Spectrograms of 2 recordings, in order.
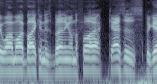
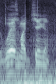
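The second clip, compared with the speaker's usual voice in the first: accusing; 4 semitones lower, 8 dB louder than usual. Retold or imitated. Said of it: "It's like an accusation".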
